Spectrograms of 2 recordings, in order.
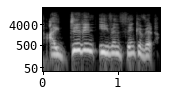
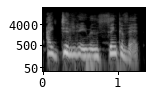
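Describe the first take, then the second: First: Louder, exasperated, stress on didn't; exasperated at herself after the husband's remark; exasperated aloud. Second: Whispered to herself, soft; whispered thought after the husband's remark. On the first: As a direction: say it out loud at herself, frustrated. Repeated aloud after whisper. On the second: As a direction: breathe it out as a private realization. Inner thought, then repeated. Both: Shown as a demonstration.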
